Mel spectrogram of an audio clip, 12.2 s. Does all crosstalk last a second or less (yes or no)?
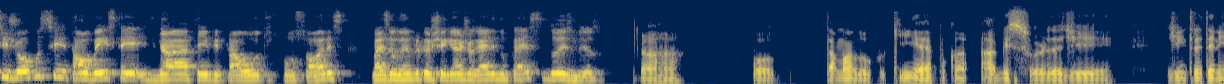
yes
